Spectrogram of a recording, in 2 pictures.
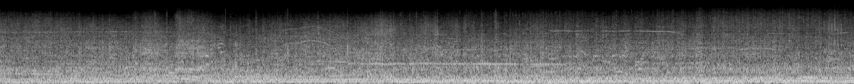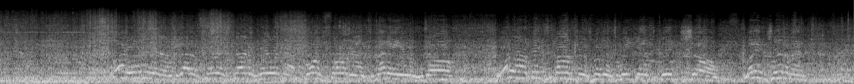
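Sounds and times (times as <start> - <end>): race car engines rumbling: 0.0 - 17.0.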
